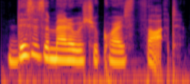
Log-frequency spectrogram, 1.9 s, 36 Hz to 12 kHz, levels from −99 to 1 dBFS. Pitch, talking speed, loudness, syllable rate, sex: 210 Hz, 220 wpm, -18 LUFS, 5.9 syllables/s, female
